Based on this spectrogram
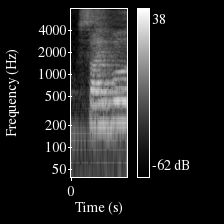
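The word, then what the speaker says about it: cyber: तो ये साइबर, साइबर centre, इसको काइबर नहीं बोलेंगे, इट्स प्रोनाउंस्ड साइबर।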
